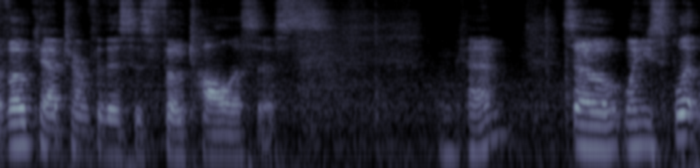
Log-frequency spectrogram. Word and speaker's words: photolysis: I usually pronounce it photolysis just so you can really see the roots in there, but it's pronounced photolysis. So photo means light, lysis means split.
